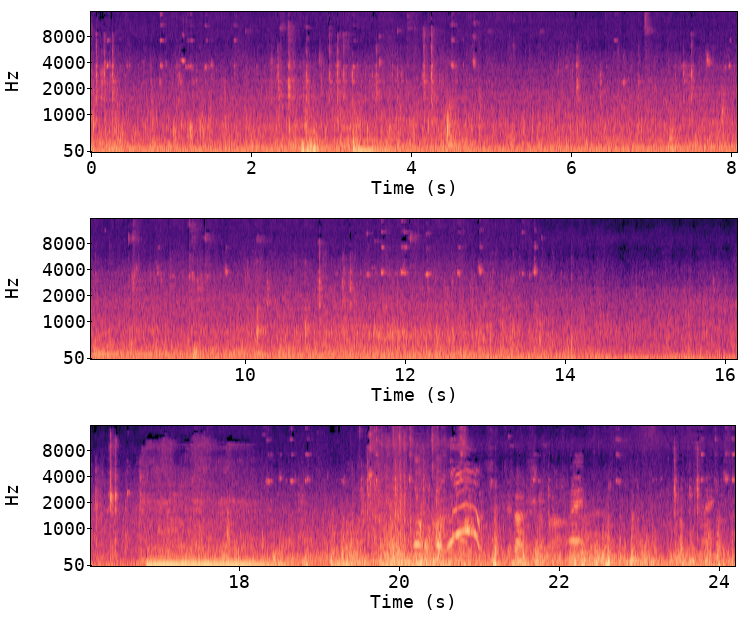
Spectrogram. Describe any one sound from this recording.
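An engine hums low and steady as a small vehicle drives along.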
